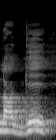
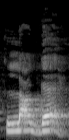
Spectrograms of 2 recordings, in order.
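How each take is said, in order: First: "ਲਾਗੇ" ending in a closed long e; closed final vowel. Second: "ਲਾਗੈ" ending in an open ai; open final vowel. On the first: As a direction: end "ਲਾਗੇ" on a narrow "ay" sound. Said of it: "ਇਸ ਢੰਗ ਨਾਲ ਉਚਾਰਨ ਨਹੀਂ ਕਰਨਾ". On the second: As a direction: end "ਲਾਗੈ" on a wide "eh" sound. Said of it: "ਇਹਨੂੰ ਲਾਗੇ ਇਸ ਢੰਗ ਨਾਲ ਉਚਾਰਨ ਨਹੀਂ". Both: Shown as a demonstration.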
